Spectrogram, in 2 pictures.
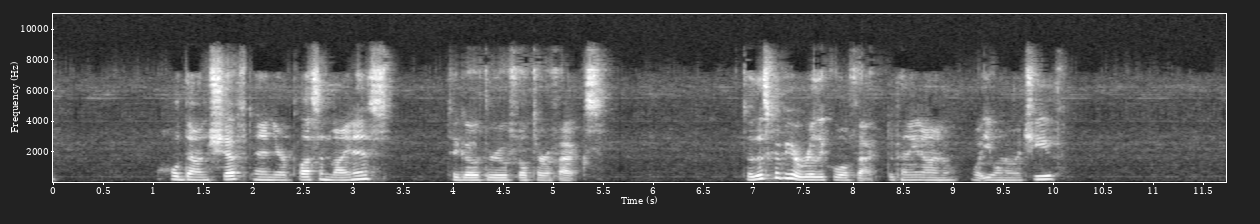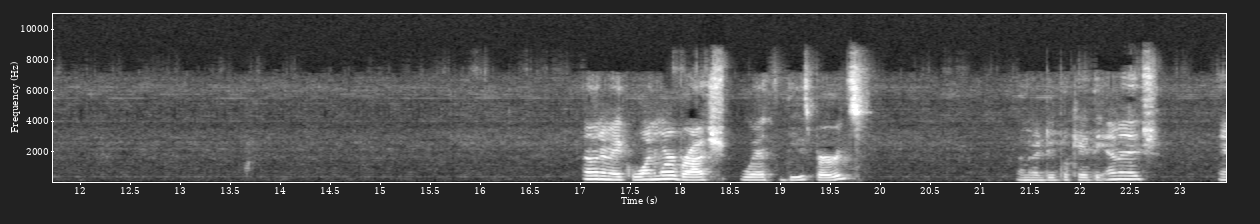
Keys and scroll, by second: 1.6 -, 4.4 -, 7.0-8.1 typing, 12.1-12.7 typing, 13.8-14.2 typing, 21.0 super+j.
